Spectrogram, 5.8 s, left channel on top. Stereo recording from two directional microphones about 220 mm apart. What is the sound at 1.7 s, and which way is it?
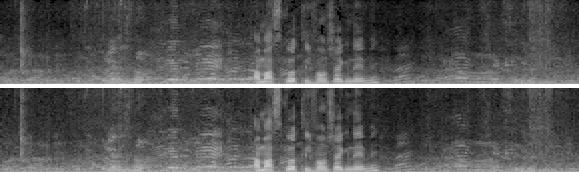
Speech, 25° left (ahead or behind).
